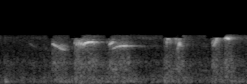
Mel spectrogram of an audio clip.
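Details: Blackbird living near a house in Madrid, heard from a window, delivering short mellow whistled phrases, a softer opening note followed by richer warbled notes and two brief rising flourishes after a pause.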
